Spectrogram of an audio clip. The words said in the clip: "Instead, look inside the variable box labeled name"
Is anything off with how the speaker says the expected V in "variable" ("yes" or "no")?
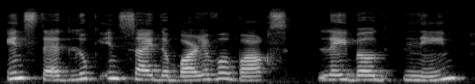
yes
